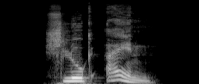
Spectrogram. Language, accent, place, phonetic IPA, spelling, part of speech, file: German, Germany, Berlin, [ˌʃluːk ˈaɪ̯n], schlug ein, verb, De-schlug ein.ogg
- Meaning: first/third-person singular preterite of einschlagen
